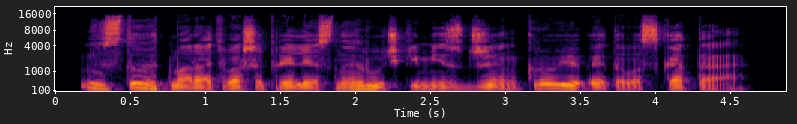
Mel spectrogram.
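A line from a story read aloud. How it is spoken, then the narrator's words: Calm. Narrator (Russian): Спокойно отвечаю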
